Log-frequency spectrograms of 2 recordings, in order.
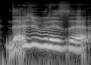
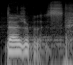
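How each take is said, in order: First: It is said in a light, easygoing voice. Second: It is said in a deep, serious voice. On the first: It hurts, but it is really fine. "normal user" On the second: The speaker is annoyed and wants no more talk. "deep voice staring at them ... like the serious mood"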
